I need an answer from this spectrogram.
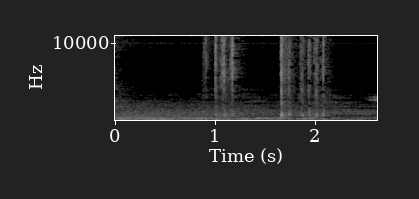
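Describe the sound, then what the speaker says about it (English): Typing a sentence in Notepad on a computer keyboard: a few quick clusters of close, crisp key clicks separated by short pauses, soft against a faint room hum. "in the notepad, we will type one sentence"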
